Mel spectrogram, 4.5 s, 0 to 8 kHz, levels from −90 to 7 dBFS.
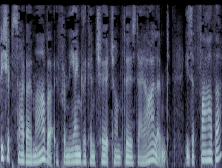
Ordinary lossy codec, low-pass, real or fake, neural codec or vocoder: MP3, 32 kbps; 7.2 kHz; fake; codec, 16 kHz, 4 kbps, X-Codec, HuBERT features, trained on balanced general audio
